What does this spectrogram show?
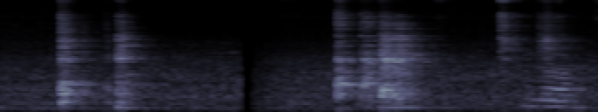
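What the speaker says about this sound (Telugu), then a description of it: "ఇక కారం వేసిన వాళ్ళు కలిపి మూత వేయాలి." Ridge gourd curry with chili powder being stirred in a cooking pan and covered with a lid, giving several separate metallic clinks and scrapes of utensil against pan in short bursts, with a brief quiet gap between them.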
